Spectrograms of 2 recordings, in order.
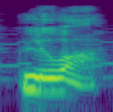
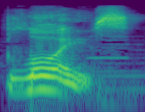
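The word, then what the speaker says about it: Blois: have adela countess of blue it is spelled b-l-o-i-s so in english i want to call her countess of blows but no i ask someone who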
